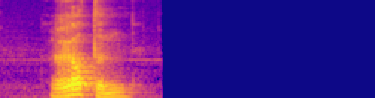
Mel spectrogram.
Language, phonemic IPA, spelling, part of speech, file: Dutch, /ˈrɑtə(n)/, ratten, verb / noun, Nl-ratten.ogg
- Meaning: plural of rat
